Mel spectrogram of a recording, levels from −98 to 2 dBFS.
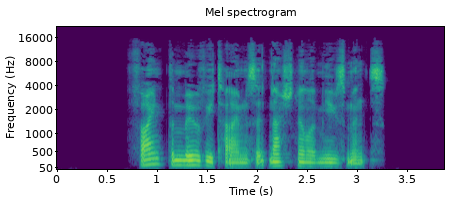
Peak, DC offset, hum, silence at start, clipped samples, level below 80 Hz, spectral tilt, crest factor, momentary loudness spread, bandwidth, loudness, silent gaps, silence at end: -4 dBFS; under 0.1%; none; 0.75 s; under 0.1%; -58 dBFS; -4 dB/octave; 20 dB; 4 LU; 14.5 kHz; -22 LUFS; none; 0.6 s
